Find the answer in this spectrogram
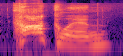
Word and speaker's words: Coughlin: While she and her daughter, Prim, and boyfriend, Rob, were on the 11-hour flight from Paris to Los Angeles, Coughlin, emphasis on the first part, said she felt that she deserved the sky-high siesta.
